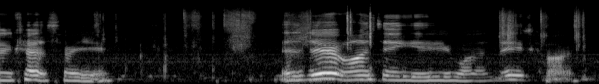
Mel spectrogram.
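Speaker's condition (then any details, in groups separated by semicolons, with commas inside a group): Throat cancer radiation damage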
